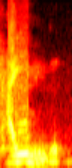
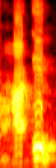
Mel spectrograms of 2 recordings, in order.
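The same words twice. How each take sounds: First: The two vowels are joined by a y-glide. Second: A glottal catch separates the two vowels. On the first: "Kalau haid pakai ya" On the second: "pakai hamzah"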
